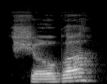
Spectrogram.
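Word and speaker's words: क्षोभ: Kshoba. Kshoba. Ksh. Curl your tongue back. Ksh. Like. Ksh. Yeah. Like an X.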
